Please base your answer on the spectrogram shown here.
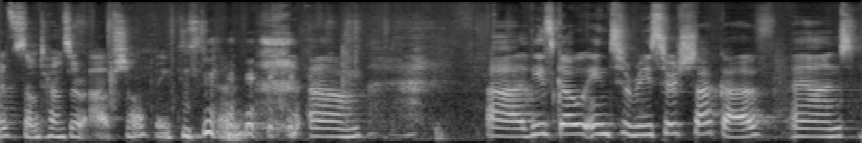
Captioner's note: laughter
